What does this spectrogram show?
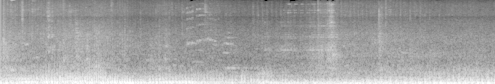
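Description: Passenger train running away along the track: a loud, steady low rumble that dips slightly about two seconds in.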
